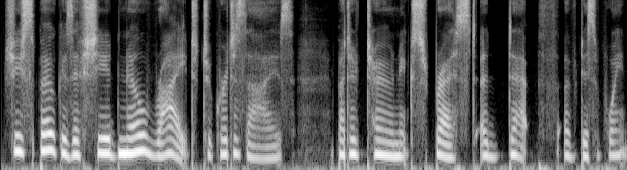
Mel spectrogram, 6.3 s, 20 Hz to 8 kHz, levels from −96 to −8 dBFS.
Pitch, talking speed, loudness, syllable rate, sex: 200 Hz, 170 wpm, -19 LUFS, 4.7 syllables/s, female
